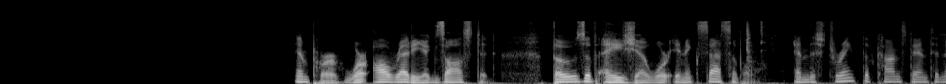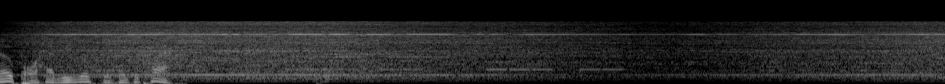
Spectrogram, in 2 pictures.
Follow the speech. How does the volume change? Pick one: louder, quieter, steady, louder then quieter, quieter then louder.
quieter.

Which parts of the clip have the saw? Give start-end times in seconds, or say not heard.
not heard.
